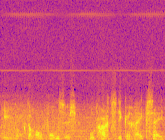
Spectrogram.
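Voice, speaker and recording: A man's voice: sits high, slow pace, gravelly, heavily acted. An actor playing a cheeky, chuckling old man who gossips on a bench in a radio play. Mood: curious, amused. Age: older. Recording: noisy 1970s radio play recording.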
